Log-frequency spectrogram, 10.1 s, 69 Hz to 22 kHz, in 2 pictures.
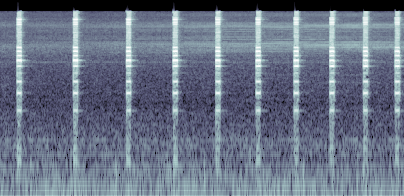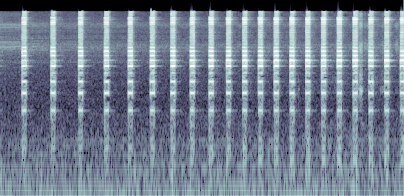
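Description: A PICAXE-08M2 beep circuit sounds a train of short electronic beeps. Its rate knob is being turned, and the beeps speed up steadily from about one and a half a second to about four a second.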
